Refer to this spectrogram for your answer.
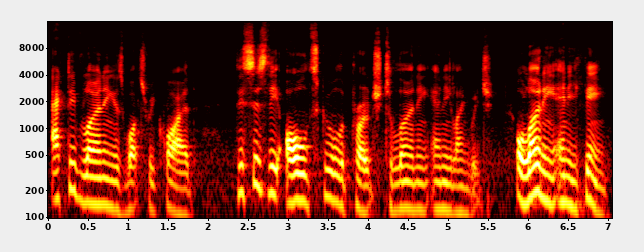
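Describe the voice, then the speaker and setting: A man's voice: medium pitch, lively intonation, moderate pace, a little mellow. A male lecturer giving a live workshop talk to students, emphatic and repeating points for stress. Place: lecture room.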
